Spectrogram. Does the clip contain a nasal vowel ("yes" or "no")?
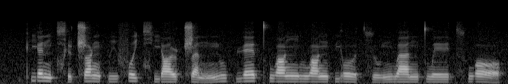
no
